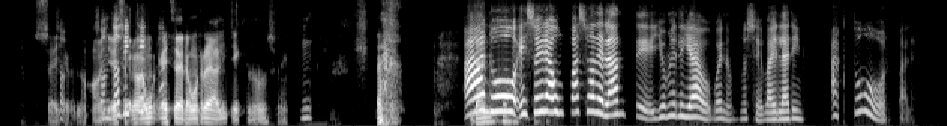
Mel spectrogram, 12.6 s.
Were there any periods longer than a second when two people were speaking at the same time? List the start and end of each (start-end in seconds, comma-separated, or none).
0.7-2.2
